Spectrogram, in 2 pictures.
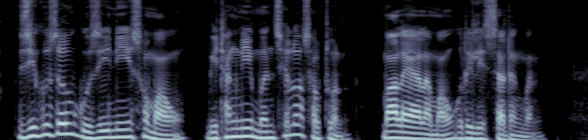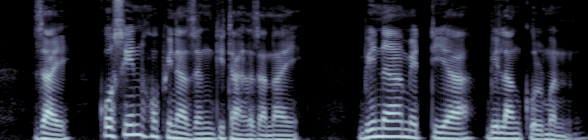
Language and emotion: Bodo, neutral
